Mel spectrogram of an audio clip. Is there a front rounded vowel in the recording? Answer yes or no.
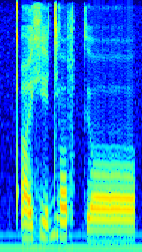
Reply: no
